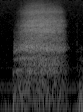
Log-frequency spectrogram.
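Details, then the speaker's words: A sleeping female pet dog snoring in the background during a podcast recording, a single soft, hissing, airy breath with little low rumble: snoring. "I don't know if you guys can hear I can hear it I don't know if you can hear it but my dog is snoring and it's kind of distracting me"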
